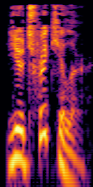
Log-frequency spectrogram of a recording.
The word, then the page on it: utricular: British English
